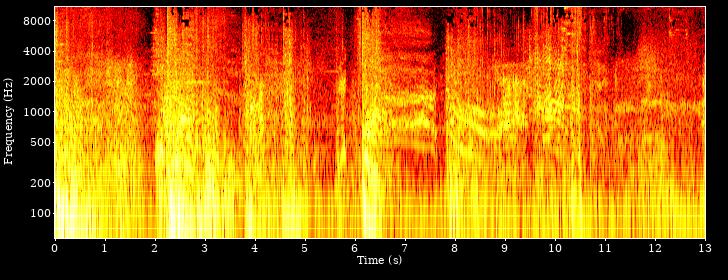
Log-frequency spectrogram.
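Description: Metal blades clash and ring out.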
